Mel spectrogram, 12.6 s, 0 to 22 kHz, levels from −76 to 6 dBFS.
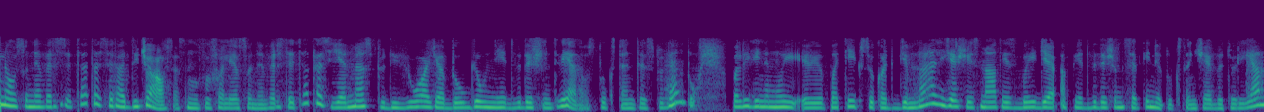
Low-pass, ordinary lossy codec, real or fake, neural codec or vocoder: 5.4 kHz; AAC, 24 kbps; fake; codec, 24 kHz, 1 kbps, SNAC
